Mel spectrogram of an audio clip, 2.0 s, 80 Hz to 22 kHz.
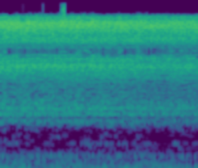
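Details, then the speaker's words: Instant Pot after over 5 minutes of natural release, valve moved to vent for manual release: short, steady hiss of residual steam with no sputter or whistle; normal pressure release, little pressure left. "to exit the pot. It should only take a couple seconds. That portion is called a manual release of the pressure, but we've already allowed it to naturally release, so there isn't much pressure left."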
